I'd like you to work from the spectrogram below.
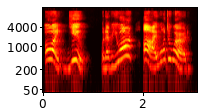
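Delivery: loud calling out; shouting. Acted. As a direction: bellow down the corridor. Calling out down corridor.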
